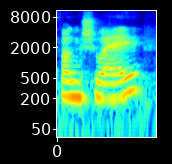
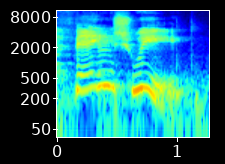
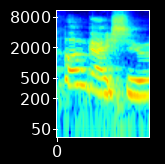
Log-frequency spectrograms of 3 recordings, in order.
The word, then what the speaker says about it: feng shui: The name of this traditional ancient Chinese practice, a geomancy, is said can be pronounced two different ways: feng shui, or feng shui.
